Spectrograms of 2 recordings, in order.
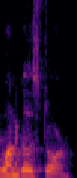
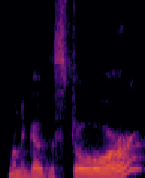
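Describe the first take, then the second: First: The pitch stays flat at the end. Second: The pitch glides at the end.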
